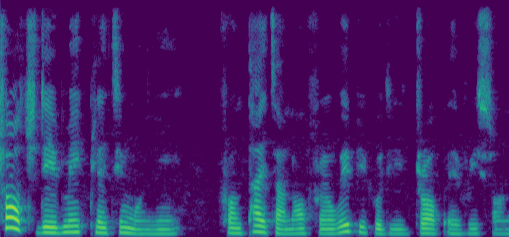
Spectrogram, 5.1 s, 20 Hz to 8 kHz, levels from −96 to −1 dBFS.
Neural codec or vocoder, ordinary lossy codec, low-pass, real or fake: none; none; none; real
